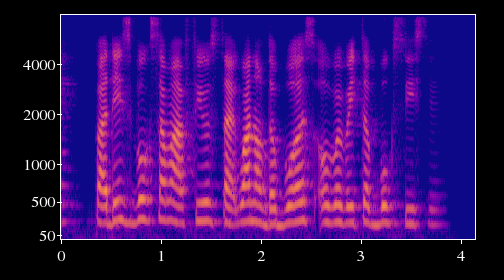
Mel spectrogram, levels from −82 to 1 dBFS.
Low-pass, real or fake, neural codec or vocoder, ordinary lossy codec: none; fake; codec, 16 kHz, about 1 kbps, DyCAST, with the encoder's durations; none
